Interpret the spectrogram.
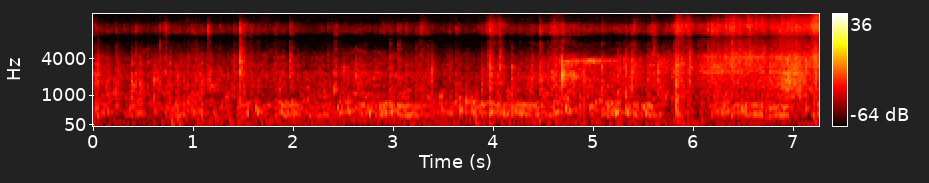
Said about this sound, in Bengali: কাকুর লফটে বিকেল টাইমে কবুতরকে খাবার দেয়।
